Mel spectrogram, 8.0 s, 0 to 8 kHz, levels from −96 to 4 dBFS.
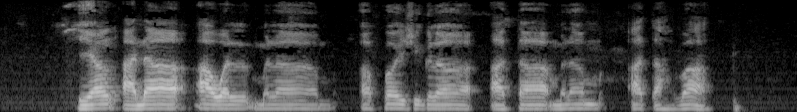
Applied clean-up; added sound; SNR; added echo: none; none; none; none.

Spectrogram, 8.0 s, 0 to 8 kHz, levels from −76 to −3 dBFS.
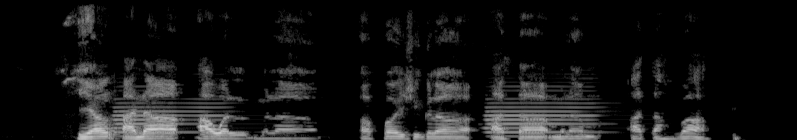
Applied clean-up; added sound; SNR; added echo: classical method spectral subtraction.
